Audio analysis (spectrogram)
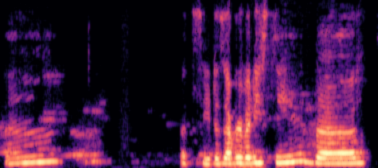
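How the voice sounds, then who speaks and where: A slightly high-pitched American woman hosting a webinar, casual and chatty, using easygoing slang. Her voice comes through a dull, lo-fi video call line. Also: steady tone, unhurried, darkish tone. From United States. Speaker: German tutor.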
